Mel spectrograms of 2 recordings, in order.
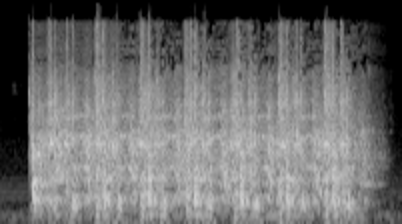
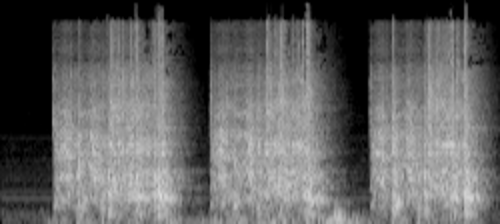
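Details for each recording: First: After fitting a Bendix clip clamp to the starter, with the battery boosted, the engine cranks in an even, steady chug at about two beats a second for roughly three seconds. No gear kick-out or missed engagement. Finding: normal cranking. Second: Starter test with spark plugs removed, before fitting a Bendix clip clamp. Three short high-pitched whirring bursts with no engine turnover, giving only about a rotation as the drive gear kicks out. Finding: starter drive gear not engaging the flywheel.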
